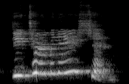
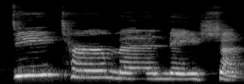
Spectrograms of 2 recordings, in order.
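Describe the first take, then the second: First: Determination said much higher, quick and proud; triumphant read. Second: Determination said slowly, every syllable clear; slow check read. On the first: Teacher celebrates the finished spelling with the class. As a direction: pop it out like a win. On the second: Teacher rereads the written word to check it. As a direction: read it back slowly and carefully. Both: Shown as a demonstration. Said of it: "I wrote all the sounds that I heard".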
